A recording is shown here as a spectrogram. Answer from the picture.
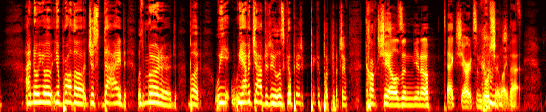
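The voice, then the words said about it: Imitates another person's comic accent. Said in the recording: “Mario Van Peebles' accent in this movie is comically Sebastian”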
